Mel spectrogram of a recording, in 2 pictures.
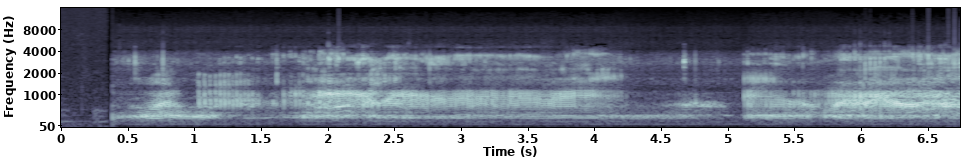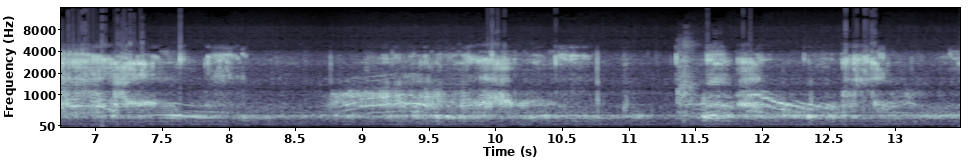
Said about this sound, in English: Have you ever heard a lion growl over its prey? Well, you're about to.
